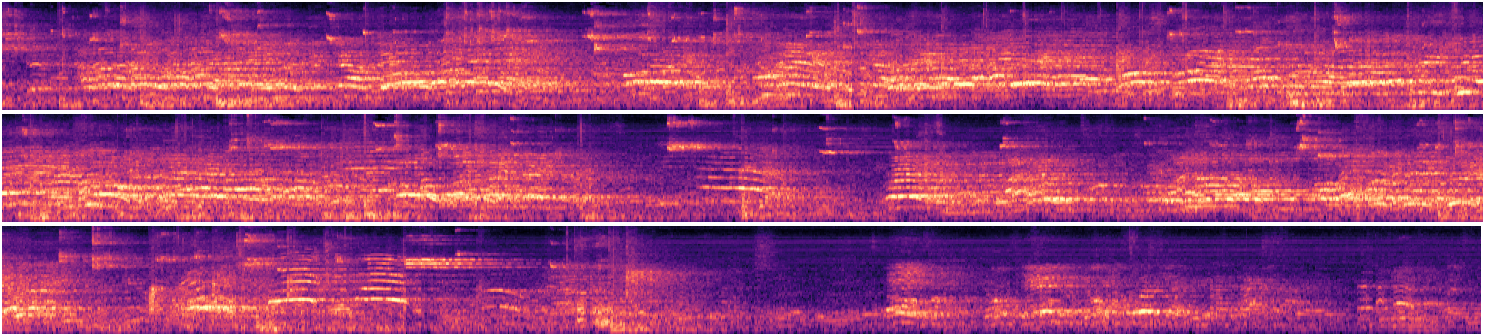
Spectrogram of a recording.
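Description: Echoing gymnasium game sound: many overlapping voices of spectators and players calling out, with a basketball bouncing on the hardwood floor. The voices thin out somewhat near the end.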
